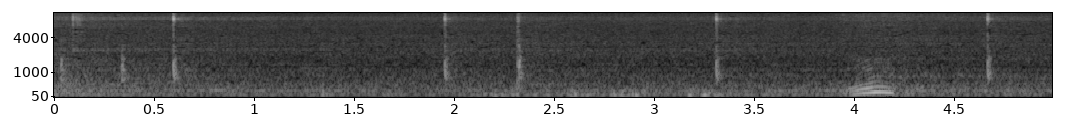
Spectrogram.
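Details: Zareba 3-mile solar fence charger, 0.05 joule, older unit, under repair for no output, now around 10,000 volts: sharp, even clicks about every 1.35 seconds over a quiet background; normal fence charger pulse.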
